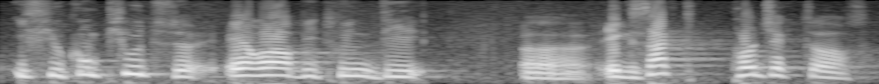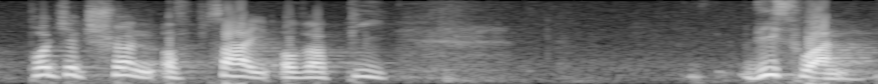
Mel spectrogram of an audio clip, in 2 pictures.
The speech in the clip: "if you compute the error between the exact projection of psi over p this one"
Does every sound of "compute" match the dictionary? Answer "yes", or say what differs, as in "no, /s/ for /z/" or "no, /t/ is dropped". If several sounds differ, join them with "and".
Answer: yes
